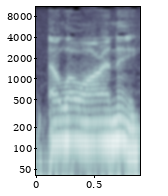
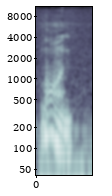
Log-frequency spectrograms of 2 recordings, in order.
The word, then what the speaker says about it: Lorne: L-O-R-N-E. Yeah, but how do you say it? Lorne. A lawn. Yeah, Lorne. Like mow your lawn.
